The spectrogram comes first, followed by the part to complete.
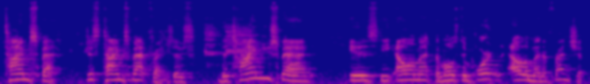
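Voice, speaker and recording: A man's voice: sits high, measured pace, fairly bright tone, a little hiss or hum. A middle-aged man from Indiana talking in a rambling, blunt, folksy monologue, often repeating words as he goes. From Indiana, United States. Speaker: vlogger. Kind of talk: casual monologue to camera.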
